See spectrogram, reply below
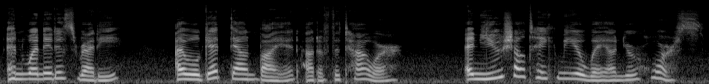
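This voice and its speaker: A woman's voice: fairly high pitch, animated, moderate pace, a little mellow. A woman voicing a sheltered, earnest young maiden from a storybook.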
